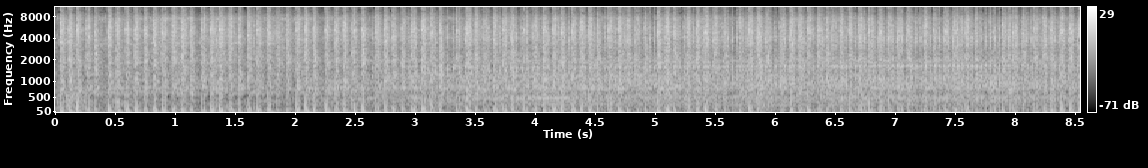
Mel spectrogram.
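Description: A machine clattering rapidly and steadily, a dense run of fast mechanical clicks that does not let up.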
